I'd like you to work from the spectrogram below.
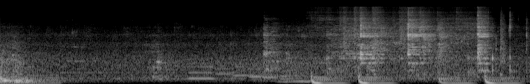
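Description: Curry leaves fry in hot oil in a pan for a village-style mutton curry, with a steady sizzle and a few metal spoon scrapes and stirring clinks toward the end.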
